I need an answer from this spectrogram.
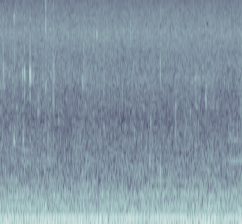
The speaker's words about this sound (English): Bubbles started coming out of my crotch when I did that.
